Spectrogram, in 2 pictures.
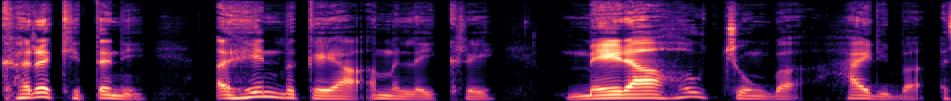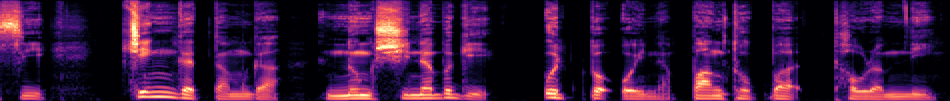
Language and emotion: Manipuri, neutral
